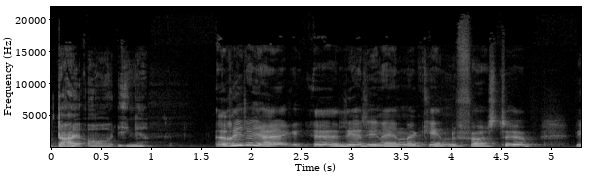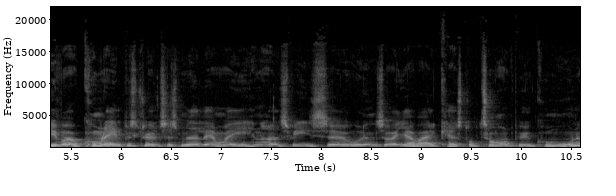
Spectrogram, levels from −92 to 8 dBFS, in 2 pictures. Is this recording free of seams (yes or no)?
yes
